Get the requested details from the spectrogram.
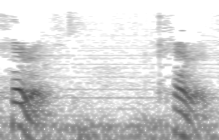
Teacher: Segolic nouns, where the accent occurs on the first syllable, right? So this is, and the chet is pronounced a little bit gutturally, cherev.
